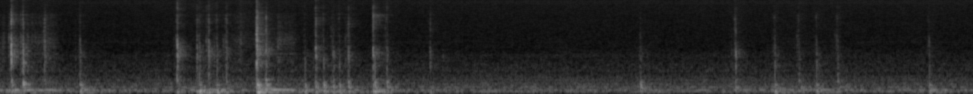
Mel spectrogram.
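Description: One hand taps the keys of a white and grey plastic mechanical keyboard with its fingertips, producing irregular bursts of short, sharp clicks and clacks. The clicks come in uneven clusters with brief pauses between them, over a faint, steady low hum.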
